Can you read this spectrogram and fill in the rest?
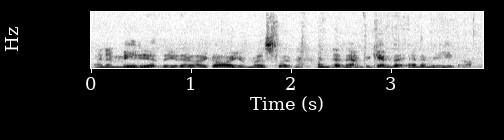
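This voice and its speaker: A man's voice: mid-range voice, quick pace, highs cut off. A man hosting a livestream, chatting casually and telling rambling stories from home, with a slight American accent. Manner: relaxed, rambling storytelling. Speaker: livestream host. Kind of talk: casual chat. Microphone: computer microphone.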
